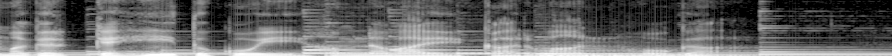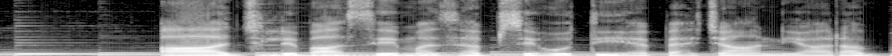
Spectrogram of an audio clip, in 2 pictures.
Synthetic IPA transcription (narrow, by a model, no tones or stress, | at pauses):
mɐɡəɾkɐɦĩt̪okoːihɐmnɐʋa̰ːḛka̰ːɾʋa̰ːnɦo̰ːɡa̰ː | aːd͡ʒlɪbaːsemɐzɦəbseɦoːt̪iɦɛpɛɦt͡ʃaːnjaːɾɐb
